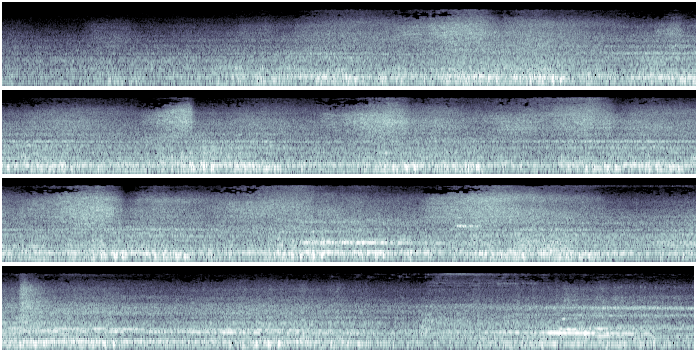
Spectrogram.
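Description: JR West commuter electric train pulling into the platform: steady wheel rumble with repeated clatter over the rail joints as the cars pass. In the last several seconds a whine falls in pitch as the train slows.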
